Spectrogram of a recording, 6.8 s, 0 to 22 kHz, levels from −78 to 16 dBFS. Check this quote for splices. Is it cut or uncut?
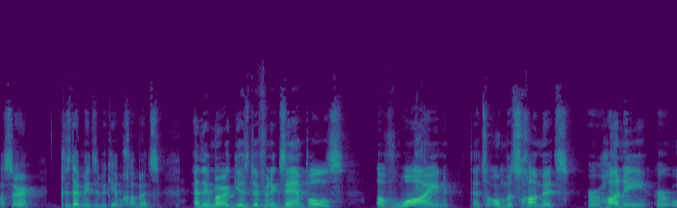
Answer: cut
